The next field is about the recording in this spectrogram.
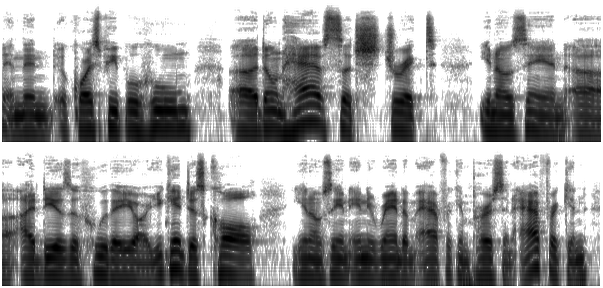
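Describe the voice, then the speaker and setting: A man's voice: medium pitch, fairly bright tone, no room sound. A man hosting a livestream, reacting casually in a rambling, profane way, often repeating "you know what I'm saying.". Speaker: livestream host.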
